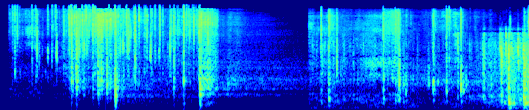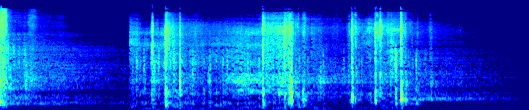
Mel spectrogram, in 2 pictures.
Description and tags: Ice Cracking Sequence
ambience, atmosphere, breaking, cinematic, cold, crack, cracking, creaking, creative, Design, film, Foley, freeze, frozen, futuristic, game, granular, ice, sci-fi, sfx, snow, sound-effect, sound-effects, special-effects, texture, winter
